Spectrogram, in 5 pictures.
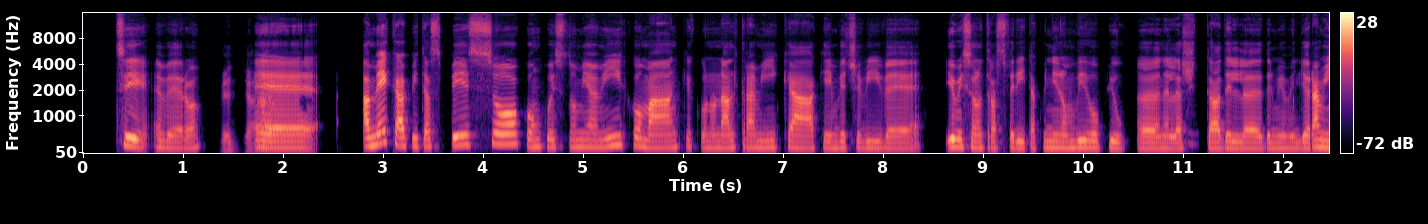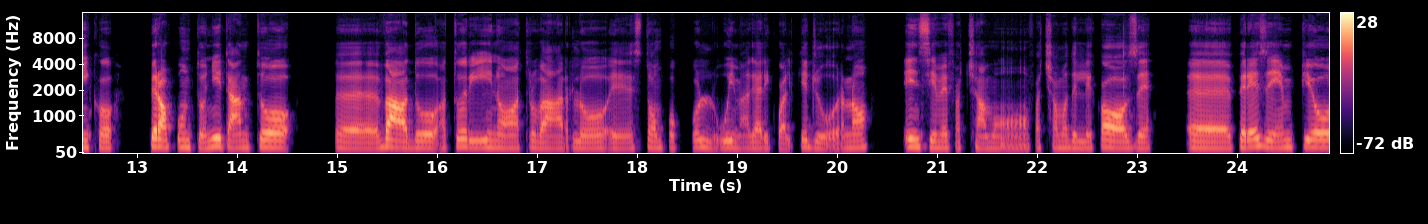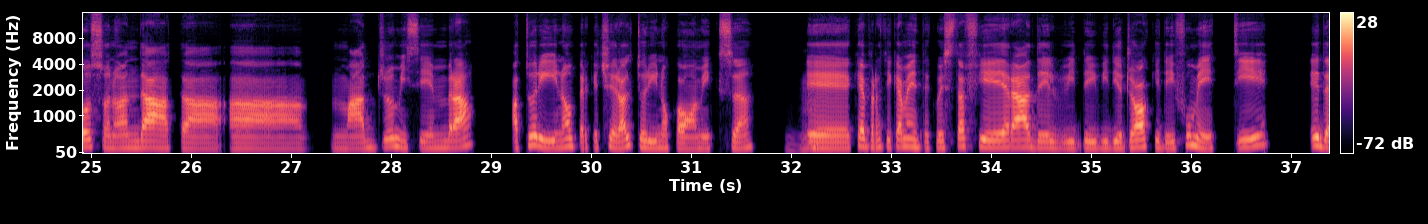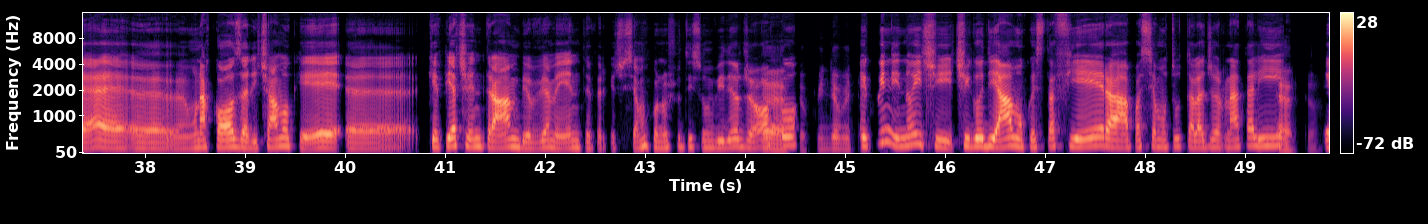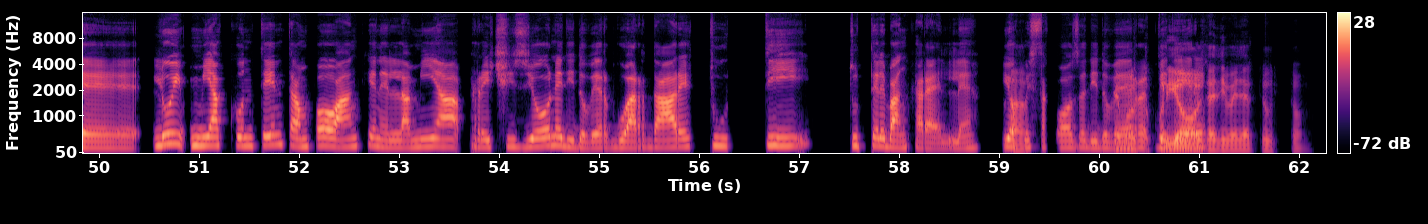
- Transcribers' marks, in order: tapping
- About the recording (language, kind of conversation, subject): Italian, podcast, Come si coltivano amicizie durature attraverso esperienze condivise?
